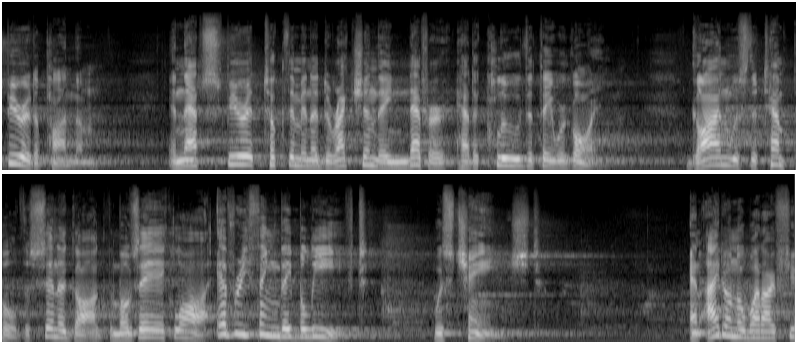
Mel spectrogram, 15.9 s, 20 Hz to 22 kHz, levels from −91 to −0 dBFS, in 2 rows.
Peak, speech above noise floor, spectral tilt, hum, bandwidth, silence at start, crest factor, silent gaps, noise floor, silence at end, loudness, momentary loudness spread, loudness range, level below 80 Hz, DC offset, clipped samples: -6 dBFS; 31 dB; -4 dB/octave; none; 16 kHz; 0 s; 22 dB; none; -58 dBFS; 0 s; -27 LUFS; 10 LU; 3 LU; -70 dBFS; under 0.1%; under 0.1%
